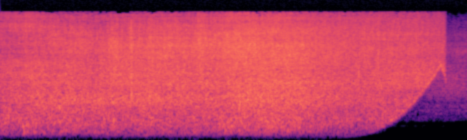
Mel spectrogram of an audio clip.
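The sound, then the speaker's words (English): Loud, steady roar of waves breaking against a shore, a continuous rushing wash of surf with some wind, fading out abruptly at the end. “We hear fragments of this early Earth today in the spasms of earthquakes and the sounds of wave-pummeled seashores, windy mountaintops, rainfall, and lively rivers.”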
